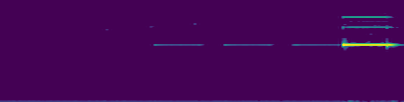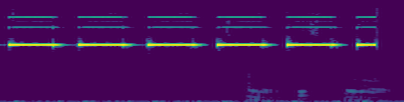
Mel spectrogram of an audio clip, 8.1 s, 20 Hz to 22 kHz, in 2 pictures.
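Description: Chicco BebèCare anti-abandonment disconnection alarm: a high electronic beep repeating about every 0.7 s, signalling that the child-seat device has lost its link to the phone while a child is recorded as seated. Faint short tones come first, then seven loud beeps start a few seconds in and stop just before the end.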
